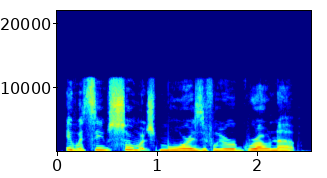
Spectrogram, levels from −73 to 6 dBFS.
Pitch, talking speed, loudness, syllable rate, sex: 255 Hz, 285 wpm, -18 LUFS, 5.6 syllables/s, female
